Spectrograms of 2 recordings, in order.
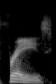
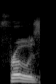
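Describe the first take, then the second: First: The name sounds like the word 'phrase'. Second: The name sounds like the word 'froze'. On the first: The speaker calls it right. "it's phrase" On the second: The speaker calls it wrong. "it's not froze"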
